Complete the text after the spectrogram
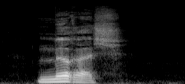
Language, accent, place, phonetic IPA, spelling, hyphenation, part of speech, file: German, Germany, Berlin, [ˈmʏʁɪʃ], mürrisch, mür‧risch, adjective, De-mürrisch.ogg
- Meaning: grumpy, sullen, morose, surly, moody, dour, cantankerous, glum, crabby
